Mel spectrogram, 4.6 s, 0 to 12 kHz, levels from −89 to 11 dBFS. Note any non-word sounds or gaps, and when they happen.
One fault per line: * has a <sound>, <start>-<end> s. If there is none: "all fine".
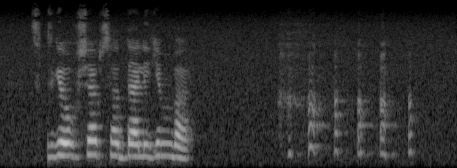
* has a dropout, 0.4-0.5 s
* has a laugh, 2.8-4.2 s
